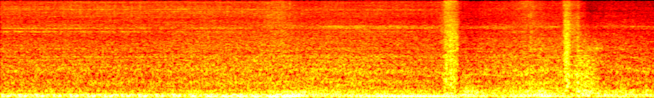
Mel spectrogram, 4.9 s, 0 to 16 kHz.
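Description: Stock Dodge 360 V8 with headers idling steadily on a freshly installed FiTech throttle-body fuel injection, its sound rising a little about two seconds in as the throttle linkage is worked by hand. Two short sharp clicks come near the end.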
